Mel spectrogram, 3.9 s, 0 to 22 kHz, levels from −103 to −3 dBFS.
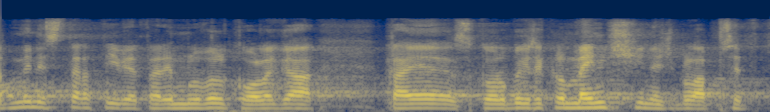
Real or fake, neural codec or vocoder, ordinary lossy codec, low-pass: fake; vocoder, 24 kHz, 100 mel bands, Vocos; AAC, 48 kbps; 10.8 kHz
